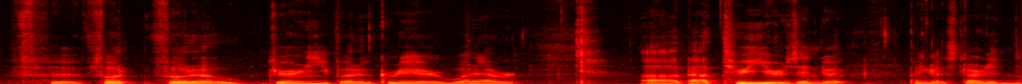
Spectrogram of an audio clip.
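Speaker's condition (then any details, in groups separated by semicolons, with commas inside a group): Cerebral palsy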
